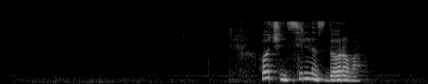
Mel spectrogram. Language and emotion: Russian, positive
